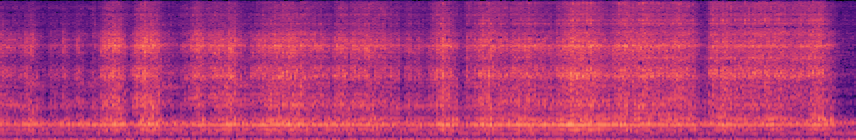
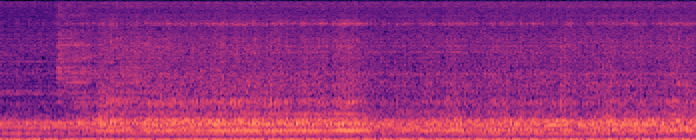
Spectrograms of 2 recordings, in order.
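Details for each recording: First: Acrylic pen blank turned on a lathe from a square block to round: a harsh rasping chatter with a buzzy hum and repeated bursts as the square corners strike the tool. This is an interrupted cut chipping the blank, which is expected until it is round. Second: Acrylic pen blank on a lathe, after chatter caused by feeding too quickly: a steady, even scraping hum with a consistent slow cut and no chatter or catching. The tool angle and feed are correct.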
